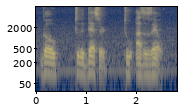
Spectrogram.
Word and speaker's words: Azazel: to the desert to Azazel or azazil as some people pronounce it in English so the Beast will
